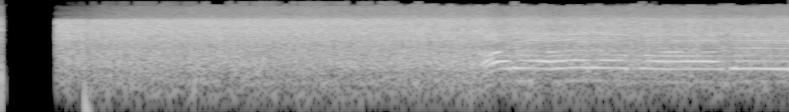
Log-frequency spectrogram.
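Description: Steady broadband rush of a waterfall at its source, a mountain stream pouring continuously; a voice talks faintly over the roar near the end.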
